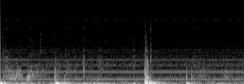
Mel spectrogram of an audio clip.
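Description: Steady electrical hum from the recording setup, with a few short low thumps, the loudest about one and a half seconds in.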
